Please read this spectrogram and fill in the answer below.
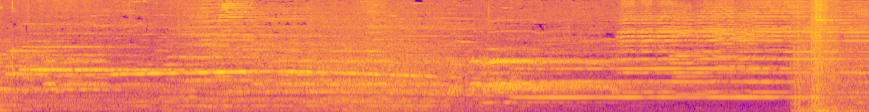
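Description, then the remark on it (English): A rooster crows loudly, its long drawn-out call rising and then falling away over several seconds, with a faint background hum and no talking. “and at once a rooster crowed.”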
